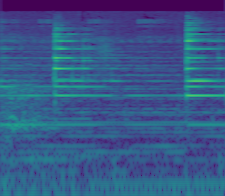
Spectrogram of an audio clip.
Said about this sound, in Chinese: 石巨人小心翼翼地将钟高挂起来，戴尔呼啸而过，响亮而清澈的钟声传了开来，被风带到了森林之外。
